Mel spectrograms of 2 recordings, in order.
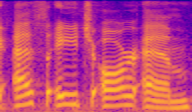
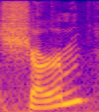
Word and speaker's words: SHRM: Well, I was saying SHRM, which is the acronym, but apparently they pronounce it Sherm.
